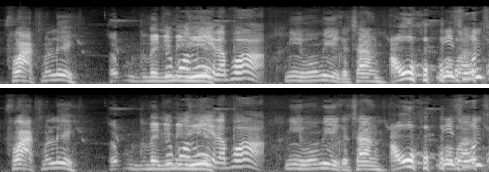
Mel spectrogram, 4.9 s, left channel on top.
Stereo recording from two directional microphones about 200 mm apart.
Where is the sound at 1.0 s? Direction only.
60° left (ahead or behind).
